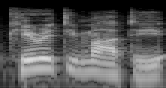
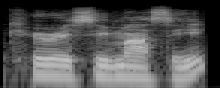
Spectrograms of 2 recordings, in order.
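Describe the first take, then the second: First: The ti syllables are said with a t sound. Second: The ti syllables are said with an s sound.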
